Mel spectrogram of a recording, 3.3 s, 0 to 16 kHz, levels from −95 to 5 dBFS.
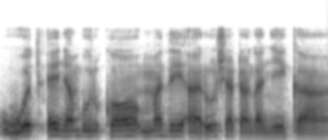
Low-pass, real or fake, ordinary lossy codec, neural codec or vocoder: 7.2 kHz; fake; none; codec, 16 kHz, 16 kbps, FunCodec, trained on LibriTTS, 50 frames a second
